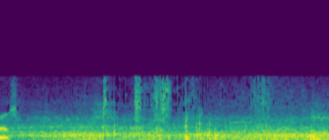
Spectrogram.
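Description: Steady rushing noise from a parked coach bus running, with a few light clicks.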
